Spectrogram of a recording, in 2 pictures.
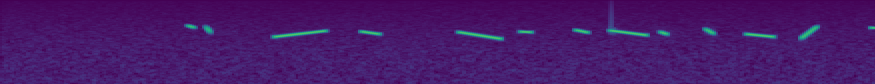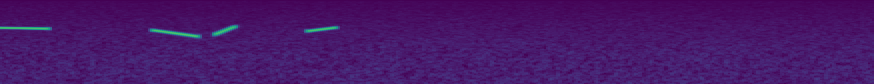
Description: Bird-like chirps. There is no code.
